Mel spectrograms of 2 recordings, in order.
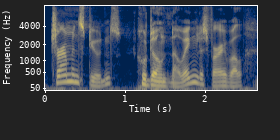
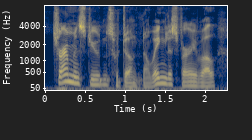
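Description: First: There is a pause after 'students'. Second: There is no pause after 'students'. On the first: All German students do not know English well. "Second sentence, ... All of them" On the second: Only some German students do not know English well. "First sentence, ... Only the ones that don't know English very well"

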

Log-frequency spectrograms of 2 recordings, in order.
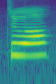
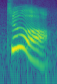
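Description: First: The pitch stays high and level. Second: The pitch falls sharply from high to low.

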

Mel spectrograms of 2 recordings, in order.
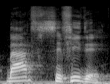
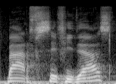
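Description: First: The verb is reduced to a final 'e' vowel. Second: The verb is said in full as 'ast'.

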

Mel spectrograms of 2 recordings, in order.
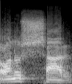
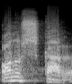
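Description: First: The middle cluster is pronounced with a 'w'. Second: The middle cluster is pronounced with a 'k'. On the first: The speaker calls it right. "আসলে অনুস্কার নয়, এটা হচ্ছে অনুস্বর বা অনুস্বার" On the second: The speaker calls it wrong. "এটার নাম অনেকে বলে অনুস্কার"

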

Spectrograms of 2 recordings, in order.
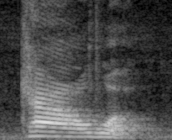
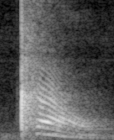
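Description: First: The word is stretched into two syllables. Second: The word is said as one syllable. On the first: The speaker calls it wrong. "So we don't say it like this" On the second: The speaker calls it right. "It's just cow"

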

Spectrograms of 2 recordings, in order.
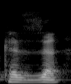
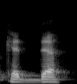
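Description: First: The consonant after ka is a z sound. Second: The consonant after ka is a d sound. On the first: "لا نقول كز" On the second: "لا نقول كد"

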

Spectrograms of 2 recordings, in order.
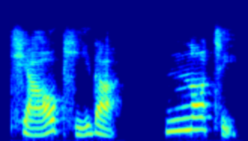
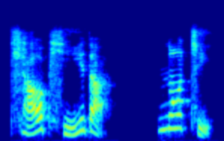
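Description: No difference in how they are said.

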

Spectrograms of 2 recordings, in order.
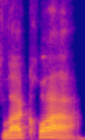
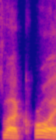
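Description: First: La Croix is pronounced in a French manner. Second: La Croix is pronounced in an English manner. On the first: The speaker calls it right. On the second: The speaker calls it wrong.

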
